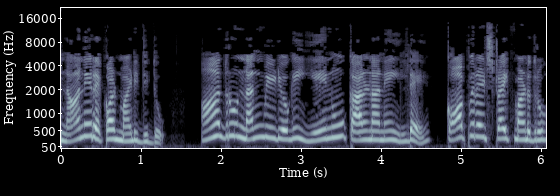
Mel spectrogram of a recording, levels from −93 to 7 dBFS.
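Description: Speech, with a hard ceiling throughout: nothing sounds above 14.1 kHz. The low-bitrate artefacts remain despite a high-bitrate MP3 container. This is likely low-bitrate audio saved at a high bitrate, which fits an early encode around 32 kbit/s whose losses the re-encode cannot restore.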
